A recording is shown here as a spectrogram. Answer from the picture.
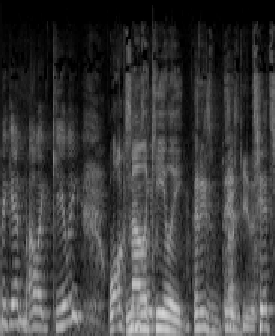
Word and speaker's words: Malakili: Malakili walks.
